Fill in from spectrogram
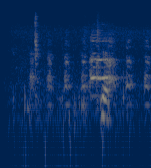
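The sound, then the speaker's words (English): Several chickens cluck in a busy, overlapping chatter, with short bursts and one louder squawking call rising mid-clip, fairly loud with no voices. “Sometimes she'll chase those chickens out of there.”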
